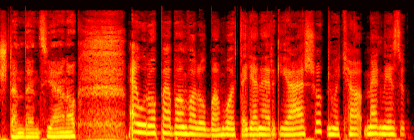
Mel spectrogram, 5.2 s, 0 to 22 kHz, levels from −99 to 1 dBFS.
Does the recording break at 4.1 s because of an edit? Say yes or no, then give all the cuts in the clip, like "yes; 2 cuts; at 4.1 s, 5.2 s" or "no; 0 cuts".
yes; 2 cuts; at 1.6 s, 4.1 s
